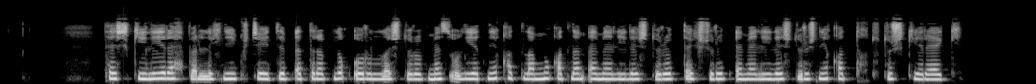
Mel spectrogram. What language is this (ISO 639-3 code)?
uig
